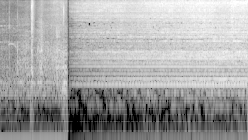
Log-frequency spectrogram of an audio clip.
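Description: A drill whines as it bores into wood.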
